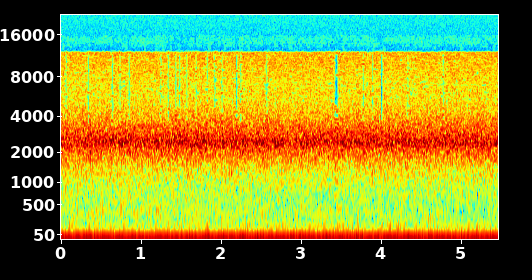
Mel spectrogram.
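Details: Only constant broadband static with faint rustling is heard, with no calls from any animal.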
